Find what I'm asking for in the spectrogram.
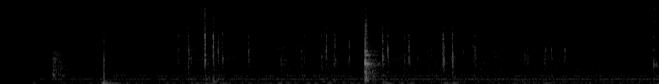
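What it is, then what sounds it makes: Plastic computer keyboard. Fingertips press and tap the keys of a low-profile black plastic computer keyboard resting on a wooden desk, in a typing motion. About nineteen short, crisp plastic clicks come at an uneven pace, each dying away almost at once, over a faint steady hum.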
